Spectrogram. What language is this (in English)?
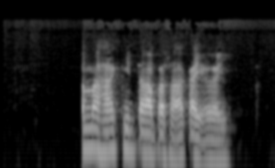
Thai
